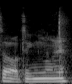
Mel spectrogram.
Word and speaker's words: Ardingly: in arding Lai and although it says ardingly it's pronounced Arduino I did I did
